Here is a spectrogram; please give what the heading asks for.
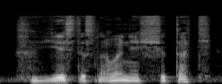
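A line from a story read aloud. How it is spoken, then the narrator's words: Moaning toadstool. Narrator (Russian): простонала поганка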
